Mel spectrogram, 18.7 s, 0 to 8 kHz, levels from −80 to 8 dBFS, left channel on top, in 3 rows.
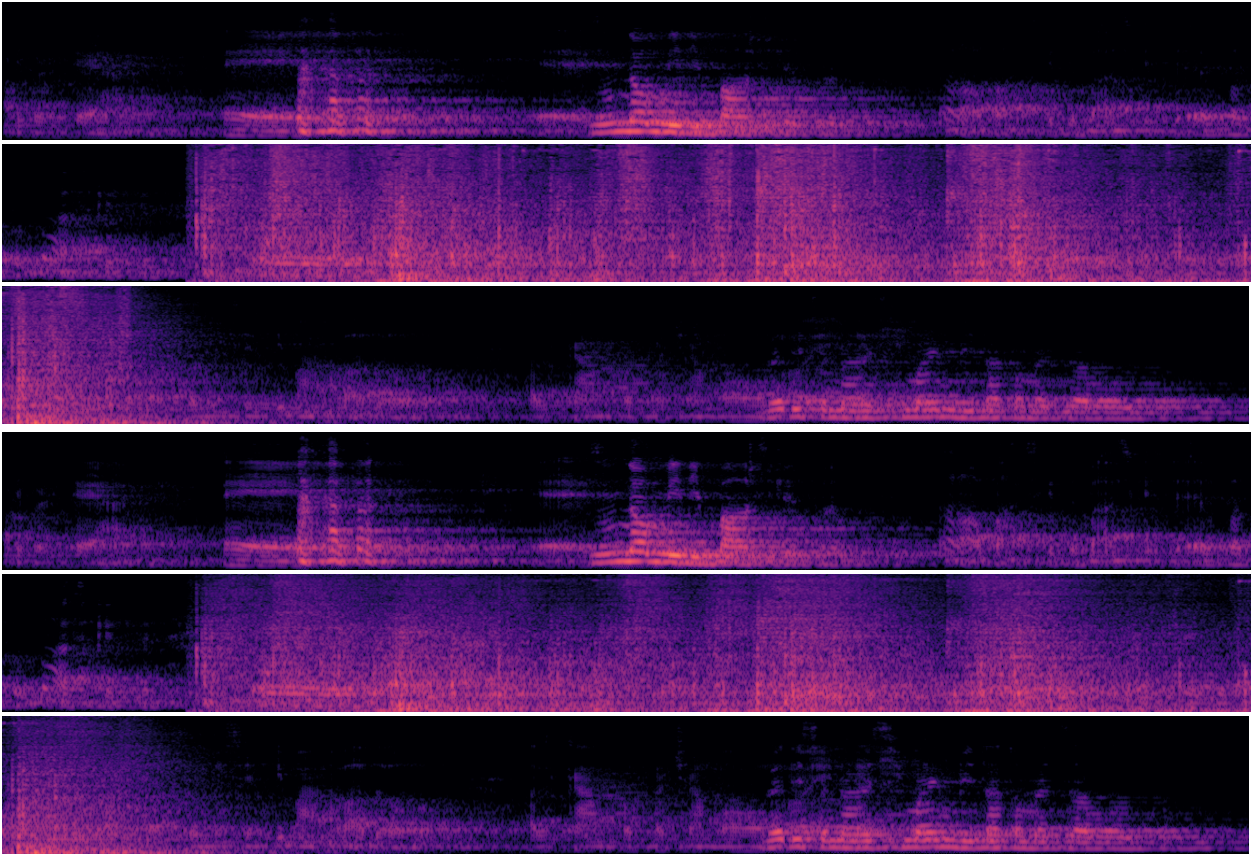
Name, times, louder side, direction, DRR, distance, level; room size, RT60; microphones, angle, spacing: voice 1, 0.1-2.1 2.4-3.7 4.7-14.7 15.1-17.2, equal, 35° right, 3 dB, 5.0 m, -43 dB
voice 2, 1.5-1.9 2.9-4.2 16.3-18.5, right 1 dB, 55° right, 8 dB, 1.9 m, -32 dB
sound 1, 7.2-13.1, left 2 dB, 65° left, 3.1 m, -32 dB
27.0 x 22.5 x 8.6 m, 2.5 s
head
